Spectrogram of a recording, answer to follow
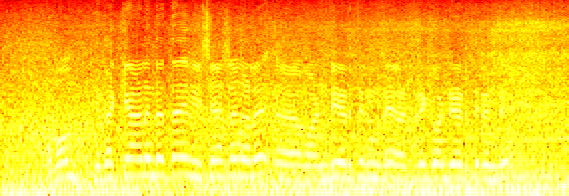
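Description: Speech: a voice talking over a steady low background rumble.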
